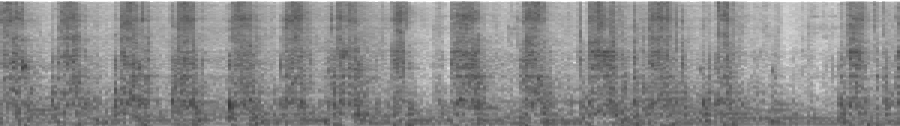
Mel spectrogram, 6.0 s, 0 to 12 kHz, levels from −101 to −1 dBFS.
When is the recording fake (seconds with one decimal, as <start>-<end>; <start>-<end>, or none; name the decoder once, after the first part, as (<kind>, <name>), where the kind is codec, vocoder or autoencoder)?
0.7-2.7 (codec, DAC); 4.0-4.8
